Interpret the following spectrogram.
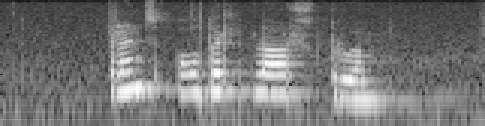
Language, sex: Afrikaans, female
